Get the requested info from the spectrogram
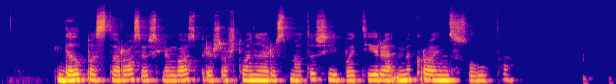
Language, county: Lithuanian, Telšiai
